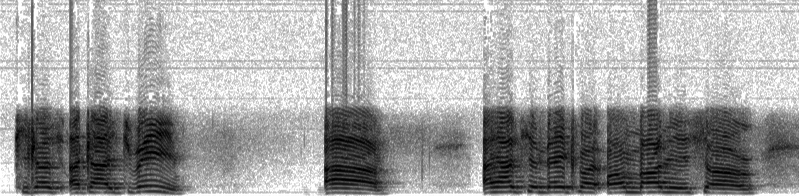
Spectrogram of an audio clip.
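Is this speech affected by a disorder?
Yes: Down syndrome; age 21, cognition reported improving dramatically day to day; public inspirational speaker, three to four speeches weekly.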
